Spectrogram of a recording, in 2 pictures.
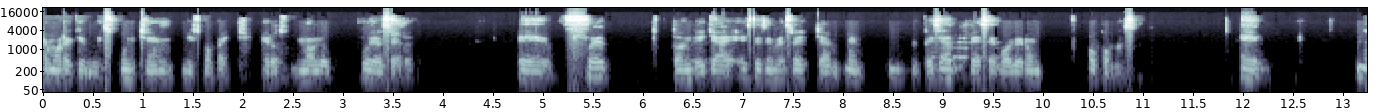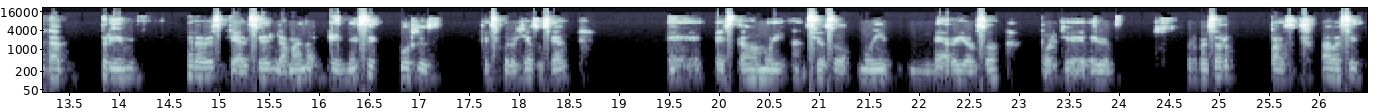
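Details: Adult man with real stuttering, speaking Spanish about his own experience, who reports fear of stuttering when participating in class; stuttering.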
